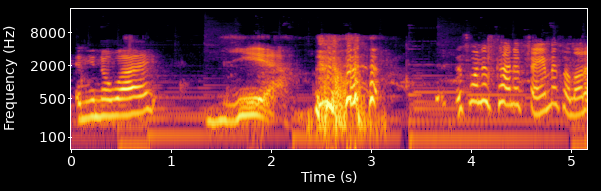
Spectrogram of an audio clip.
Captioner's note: laugh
